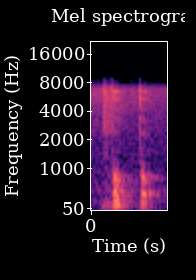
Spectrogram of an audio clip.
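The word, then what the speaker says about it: 뽀뽀: Bisou, en coréen, ça se prononce boppo.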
